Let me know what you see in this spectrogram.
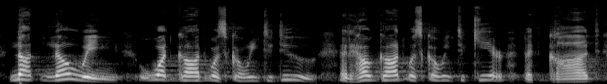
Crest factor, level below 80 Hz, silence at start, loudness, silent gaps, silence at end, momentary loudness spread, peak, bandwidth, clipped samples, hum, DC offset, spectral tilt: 20 dB; -66 dBFS; 0.1 s; -21 LUFS; none; 0.1 s; 13 LU; -2 dBFS; 16 kHz; under 0.1%; none; under 0.1%; -4 dB/octave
